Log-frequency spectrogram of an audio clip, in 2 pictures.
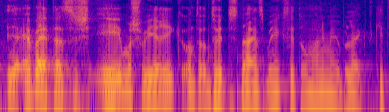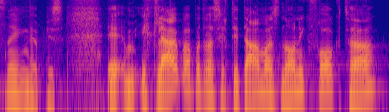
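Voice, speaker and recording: A man with a Basel Swiss German accent, hosting a podcast and chatting in a relaxed, easy way. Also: mid-range voice, quick pace, hardly any pauses. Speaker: podcast host. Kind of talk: casual chat.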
